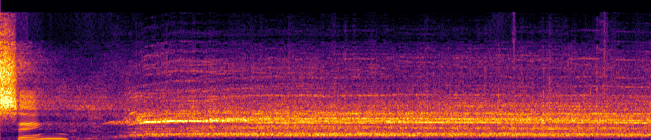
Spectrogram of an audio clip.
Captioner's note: cheering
